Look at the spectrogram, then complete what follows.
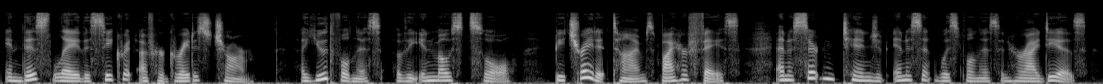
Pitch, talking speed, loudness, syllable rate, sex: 170 Hz, 170 wpm, -20 LUFS, 4.8 syllables/s, female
